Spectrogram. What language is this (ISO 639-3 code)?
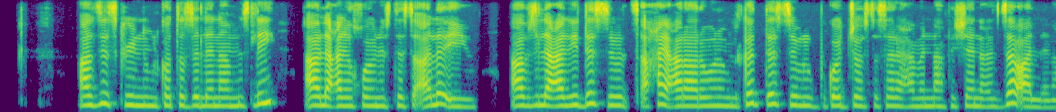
tir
